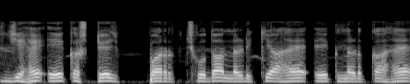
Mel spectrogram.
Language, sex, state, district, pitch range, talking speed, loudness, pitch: Hindi, male, Uttar Pradesh, Saharanpur, 140-155 Hz, 145 wpm, -16 LUFS, 150 Hz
